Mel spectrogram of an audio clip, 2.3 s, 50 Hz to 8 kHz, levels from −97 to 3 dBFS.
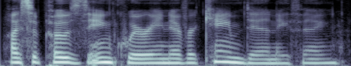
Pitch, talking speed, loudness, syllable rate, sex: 195 Hz, 205 wpm, -14 LUFS, 6.9 syllables/s, female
